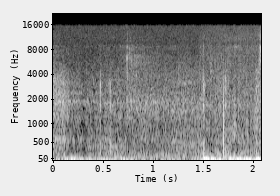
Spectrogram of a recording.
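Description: Quiet sports-hall room tone with a few faint, short clicks spread through it, about halfway and again late.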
